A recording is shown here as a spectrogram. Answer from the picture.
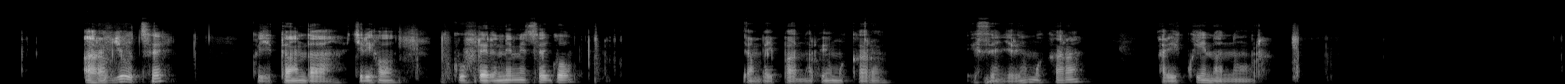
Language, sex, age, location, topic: Kinyarwanda, male, 18-24, Kigali, health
